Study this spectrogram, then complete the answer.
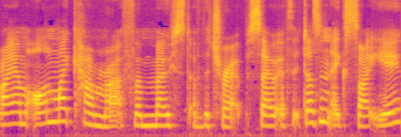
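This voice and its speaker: There is noticeable background noise. A woman speaks with ordinary pitch variation. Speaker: YouTuber. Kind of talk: casual vlog talk to camera. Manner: fast.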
